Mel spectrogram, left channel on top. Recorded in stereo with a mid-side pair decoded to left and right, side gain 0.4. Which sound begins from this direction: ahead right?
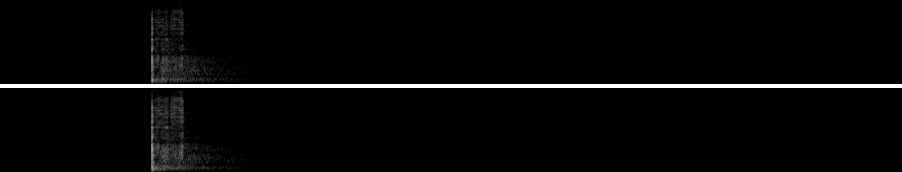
Writing, at 1.5 s.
